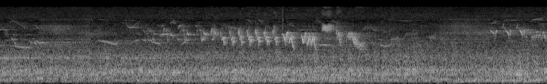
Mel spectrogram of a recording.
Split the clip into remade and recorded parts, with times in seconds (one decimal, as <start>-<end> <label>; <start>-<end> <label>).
0.0-0.4 recorded; 0.4-0.9 remade; 0.9-4.4 recorded; 4.4-4.9 remade; 4.9-5.5 recorded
